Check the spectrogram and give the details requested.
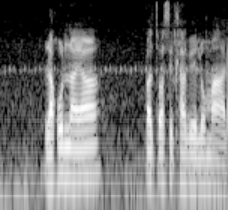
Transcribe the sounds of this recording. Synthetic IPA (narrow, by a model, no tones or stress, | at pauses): laχʊn̩naja | bat͡sʼwasɪt͡ɬʰabɛlɔmaːd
